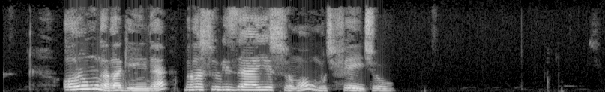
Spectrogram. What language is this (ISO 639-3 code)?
lug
